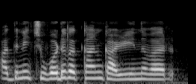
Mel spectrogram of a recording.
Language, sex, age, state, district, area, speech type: Malayalam, female, 30-45, Kerala, Wayanad, rural, spontaneous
